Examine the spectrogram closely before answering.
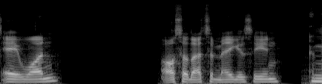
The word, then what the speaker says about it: A1: It's pronounced A1.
